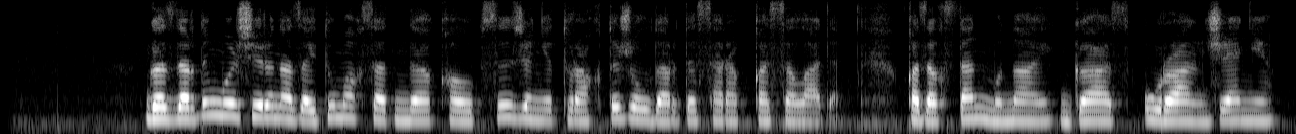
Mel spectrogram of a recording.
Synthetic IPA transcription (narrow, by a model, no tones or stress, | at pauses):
ɡazd̪ɑɾd̪əɴmɵlʃe̞ɾɪnɑzɑjt̪umɑqsɑt̪ənd̪ɑqʰɑwəpsəzʒæne̞t̪ʰʊɾɑqt̪əʒo̞lˠd̪ɑɾd̪əsɑɾɑp̚qɑsɑlˠɑd̪ə̰qʰɑzɑqst̪ɑnmʊnɑjɡɑz̥uɾɑnʒæne̞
